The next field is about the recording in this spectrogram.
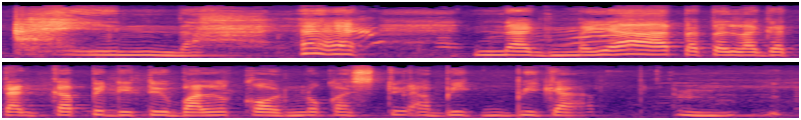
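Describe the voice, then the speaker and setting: A woman's voice: fairly high pitch, fairly even intonation, slow pace, fairly bright tone, slight background noise. A woman with an Ilocano accent playing a nosy, quarrelsome middle-aged villager in a comedic radio drama, teasing and bickering animatedly. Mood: scornful, bickering.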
